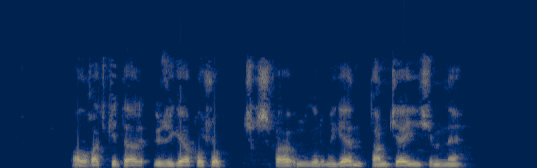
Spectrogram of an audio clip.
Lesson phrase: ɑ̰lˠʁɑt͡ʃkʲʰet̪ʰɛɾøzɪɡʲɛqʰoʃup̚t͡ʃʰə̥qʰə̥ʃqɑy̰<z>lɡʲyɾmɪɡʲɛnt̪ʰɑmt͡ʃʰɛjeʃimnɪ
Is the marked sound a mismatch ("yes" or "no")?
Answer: yes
